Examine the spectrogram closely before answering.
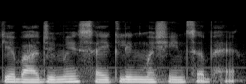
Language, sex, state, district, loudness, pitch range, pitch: Hindi, male, Karnataka, Bangalore, -16 LUFS, 110-125 Hz, 115 Hz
